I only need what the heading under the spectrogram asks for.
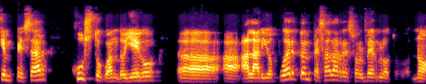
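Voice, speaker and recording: An animated man's voice with big swings in loudness and a dry, close sound with no echo. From Cuba. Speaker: relocation consultant. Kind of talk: interview.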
